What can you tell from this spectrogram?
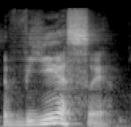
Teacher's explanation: So the first one is Viese, and notice the stress. So the stress is actually on the first syllable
